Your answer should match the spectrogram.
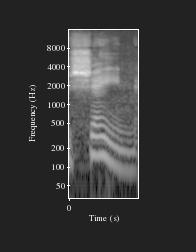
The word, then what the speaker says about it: Shane: It is Adam, the Carolina driver, and it's Adam Shane, actually, is how Adam Shane, okay. Right, is how that was supposed to be pronounced.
